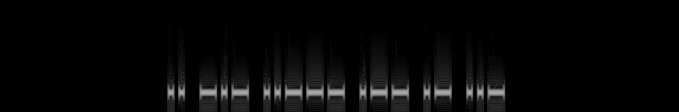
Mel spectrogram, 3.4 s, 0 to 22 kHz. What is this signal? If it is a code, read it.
Morse code, heard as a keyed tone, about 46 wpm, 700 Hz. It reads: IK2WAU
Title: DXCC-100 Call Signs - 6 Characters - 45wpm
